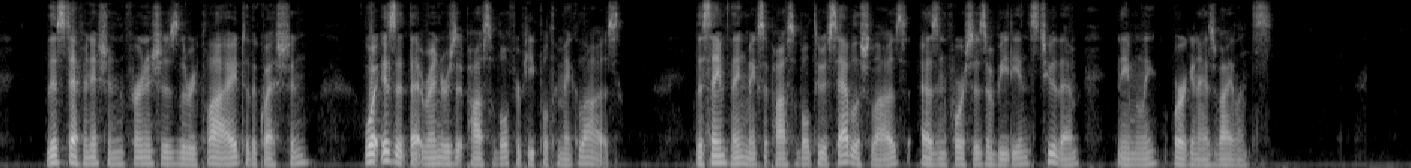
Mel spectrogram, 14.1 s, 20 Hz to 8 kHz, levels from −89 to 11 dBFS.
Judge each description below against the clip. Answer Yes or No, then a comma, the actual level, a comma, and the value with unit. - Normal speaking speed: Yes, average, 155 wpm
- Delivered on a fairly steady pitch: Yes, narrow, 2.2 semitones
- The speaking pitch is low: Yes, low, 105 Hz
